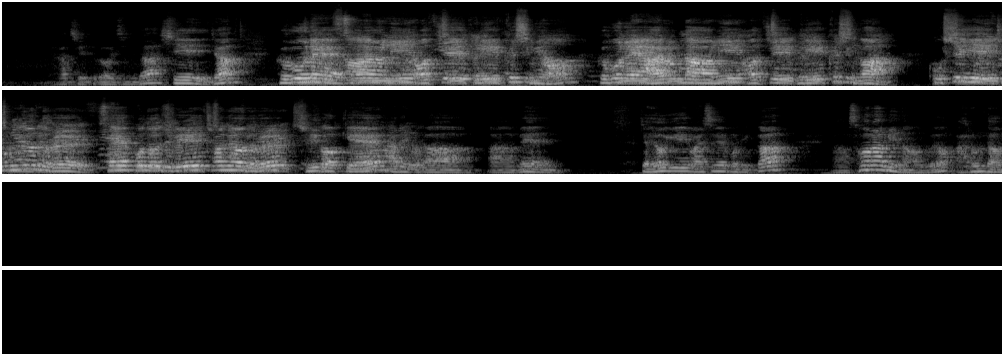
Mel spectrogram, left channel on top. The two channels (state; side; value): silent; right; digital silence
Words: 들어가겠습니다. 시작. 그분의 선함이 어찌 그리 크시며 그분의 아름다움이 어찌 그리 크신가. 곡식이 청년들을 새 포도즙이 처녀들을 즐겁게 하리로다. 아멘. 자, 여기 말씀해 보니까 선함이 나오고요,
